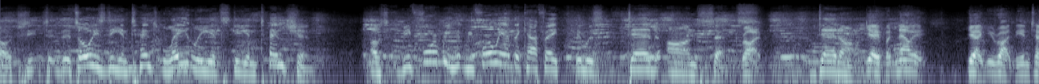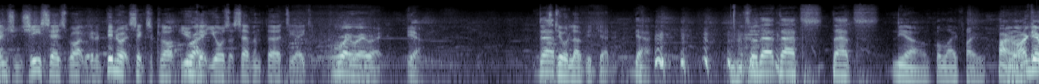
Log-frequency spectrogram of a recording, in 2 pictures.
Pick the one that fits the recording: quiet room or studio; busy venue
busy venue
